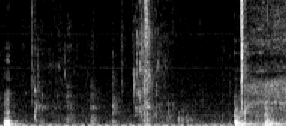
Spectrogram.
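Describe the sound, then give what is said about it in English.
A woman takes a drink of water, with a few soft sips and swallowing gulps spaced out over a few seconds, plus faint mouth clicks in between. No one speaks. “One moment as she takes another drink. And it's only water.”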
